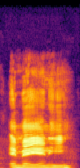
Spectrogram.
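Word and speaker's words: Mane: Well, so ADM, I went from ADM to Man, M-A-N-E. Maine, different flavor Gucci company. Maine. It's pronounced Man.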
